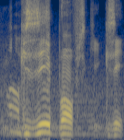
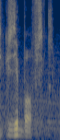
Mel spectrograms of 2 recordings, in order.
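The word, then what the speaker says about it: Grzybowski: Okay, and it is Gzibowski. You do not pronounce the R. It's Gzibowski.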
